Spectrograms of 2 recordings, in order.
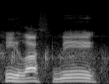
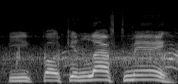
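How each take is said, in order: First: Said in the usual way. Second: Slower, higher, indignant disbelief. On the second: Real, not acted. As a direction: stretch it out in betrayed shock. Teammate abandoned them.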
